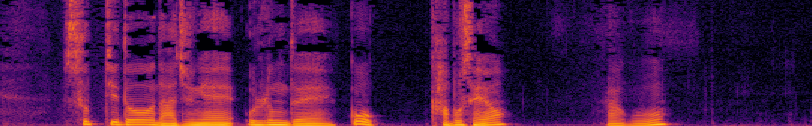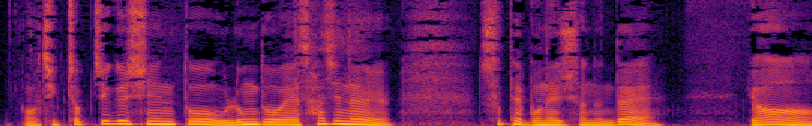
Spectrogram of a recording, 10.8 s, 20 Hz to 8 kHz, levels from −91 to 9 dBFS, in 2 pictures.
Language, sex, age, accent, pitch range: Korean, male, 20-39, native, 110-150 Hz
